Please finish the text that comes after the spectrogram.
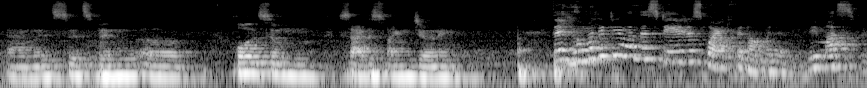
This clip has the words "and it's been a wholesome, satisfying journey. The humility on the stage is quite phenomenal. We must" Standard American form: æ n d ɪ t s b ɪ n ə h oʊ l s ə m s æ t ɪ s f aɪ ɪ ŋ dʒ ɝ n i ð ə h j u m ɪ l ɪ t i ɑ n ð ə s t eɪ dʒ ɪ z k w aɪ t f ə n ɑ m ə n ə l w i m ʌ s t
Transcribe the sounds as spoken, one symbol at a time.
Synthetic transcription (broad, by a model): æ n d ɪ t s b ɪ n ə h oʊ l s ə m s æ t ɪ s f aɪ ɪ ŋ dʒ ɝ n i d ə h j u m ɪ l ɪ t i ɑ n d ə s t eɪ dʒ ɪ z k w aɪ t f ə n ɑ m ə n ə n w i m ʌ s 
